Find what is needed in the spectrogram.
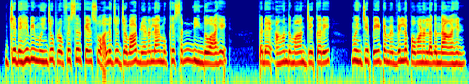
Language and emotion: Sindhi, fearful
